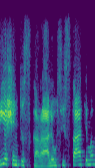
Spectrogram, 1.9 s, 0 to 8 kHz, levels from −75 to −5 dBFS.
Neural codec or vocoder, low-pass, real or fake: none; 7.2 kHz; real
